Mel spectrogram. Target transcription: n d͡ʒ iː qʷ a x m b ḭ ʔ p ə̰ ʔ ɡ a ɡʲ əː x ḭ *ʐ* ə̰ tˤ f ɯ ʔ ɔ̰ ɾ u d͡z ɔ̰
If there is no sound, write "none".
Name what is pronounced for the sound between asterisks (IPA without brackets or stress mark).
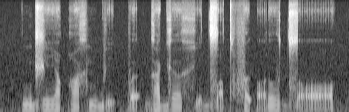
d͡z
